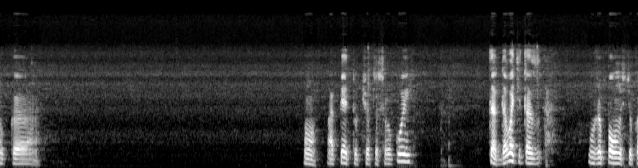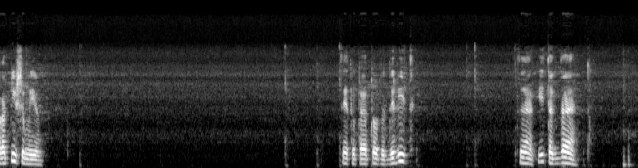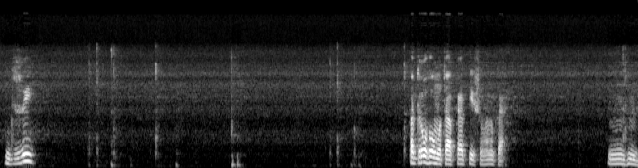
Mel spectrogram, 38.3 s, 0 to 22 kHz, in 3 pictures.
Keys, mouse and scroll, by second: 0.7-7.5 drag, 10.1 click, 10.3 click, 12.5 Delete, 14.4-18.5 drag, 19.1 click, 20.2 Delete, 22.1 click, 23.1-24.5 middle drag, 25.2 g, 27.8 middle click, 30.2 r, 32.6-33.6 middle drag, 38.0 middle click.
